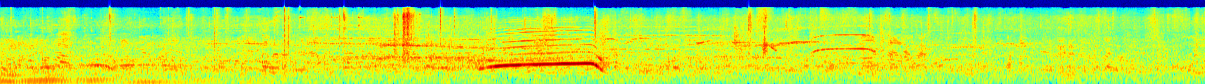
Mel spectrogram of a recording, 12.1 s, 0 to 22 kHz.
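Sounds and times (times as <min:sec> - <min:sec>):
person calling high-pitched note: 0:00.0 - 0:03.4
crowd noise: 0:00.0 - 0:12.0.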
